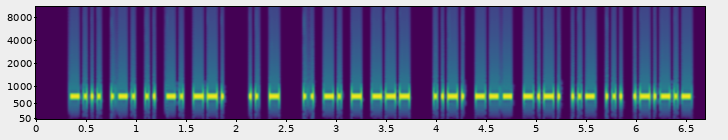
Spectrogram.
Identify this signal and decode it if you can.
Morse code, heard as a keyed tone, about 36 wpm, 700 Hz. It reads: BRING IT INTO FOCUS.
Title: Sentences from Top 1000 Words - Review Part 4 - 35wpm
